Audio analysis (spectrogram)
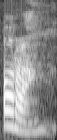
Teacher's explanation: o bunyi belakangnya itu sedang bulat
